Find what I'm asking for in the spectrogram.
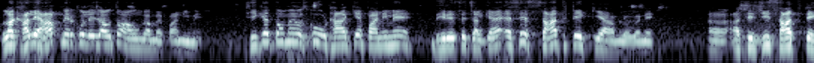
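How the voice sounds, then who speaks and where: A man speaks at a moderate pace with a high pitch, lively intonation and a bright, sharp tone. The recording is very clean, dry and close, with no echo and a silent background. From Udupi, coastal Karnataka, India. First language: Kannada (speaking Hindi). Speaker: film director. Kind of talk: interview, casual talk mixing Hindi and English.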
